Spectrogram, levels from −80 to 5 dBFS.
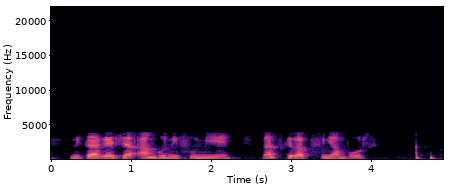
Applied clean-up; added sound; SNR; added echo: none; none; none; none.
